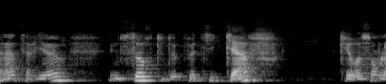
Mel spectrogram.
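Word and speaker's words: كاف: Le kaf, c'est cette lettre-ci, se prononce très simple, se prononce comme un K.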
